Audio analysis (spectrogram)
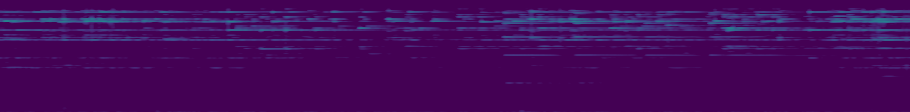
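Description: Spread hands sweep through a chime of hanging metal nails, setting them jingling against each other. A quiet, continuous shimmer of bright, high metallic tinkles swells and fades in waves, with no low end at all.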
